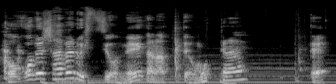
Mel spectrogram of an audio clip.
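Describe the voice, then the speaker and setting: A young man co-hosting a casual comedic podcast, teasing and mock-accusing his partner in a lively, joking way. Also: fairly high pitch, normal speed, faint music behind. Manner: animated, teasing, mock-accusing, slips into Kansai-style ranting. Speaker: podcast co-host.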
